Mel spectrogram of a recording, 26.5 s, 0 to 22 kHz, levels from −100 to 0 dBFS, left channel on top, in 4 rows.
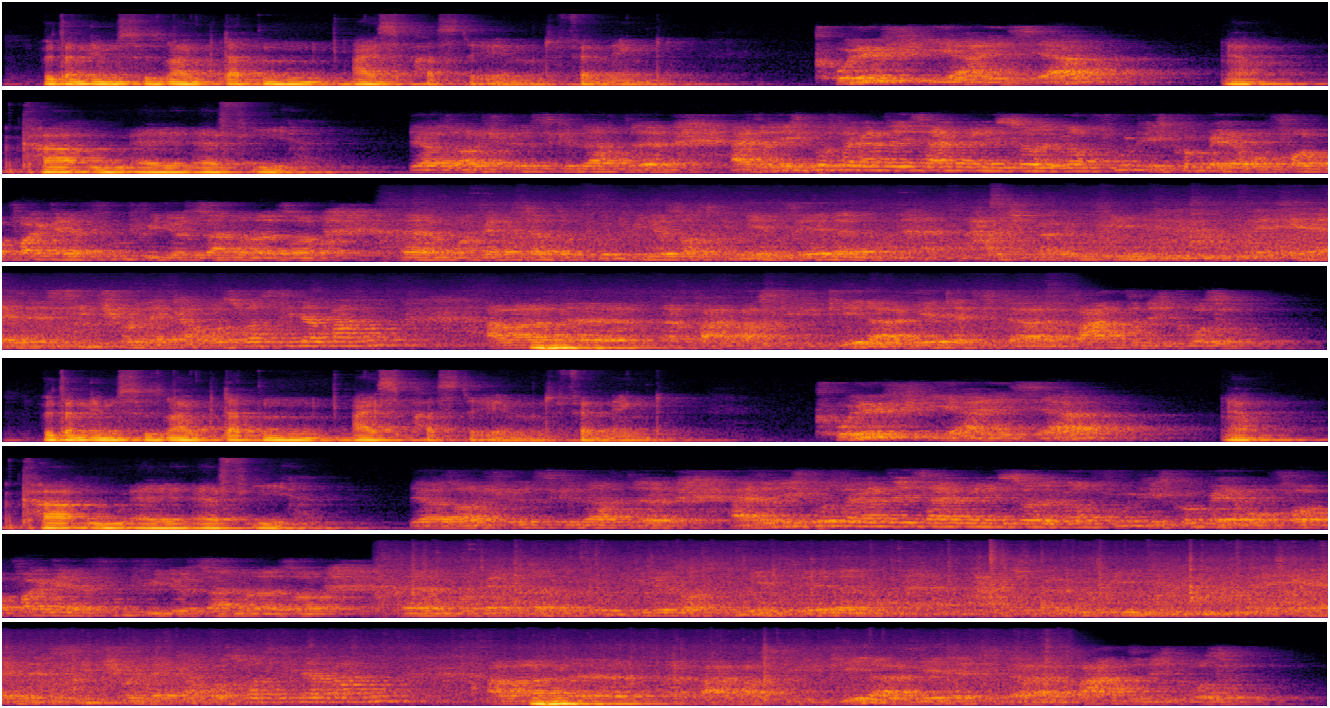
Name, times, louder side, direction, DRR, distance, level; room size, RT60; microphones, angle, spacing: voice 1, 0.2-3.2 6.1-6.4 6.7-8.2 22.5-22.8, right 1 dB, 10° right, 5 dB, 0.4 m, -20 dB
voice 2, 4.1-5.5 8.7-26.0, left 1 dB, 70° left, -6 dB, 2.5 m, -28 dB
sound 1, 15.1-25.3, right 2 dB, 70° right, 1.0 m, -37 dB
7.1 x 4.2 x 4.9 m, 0.95 s
head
